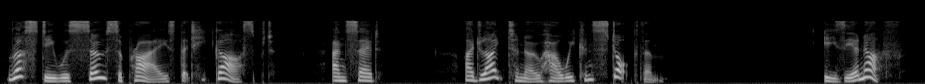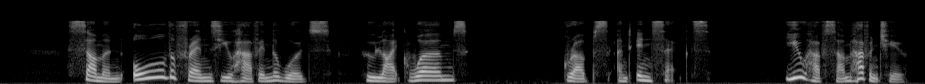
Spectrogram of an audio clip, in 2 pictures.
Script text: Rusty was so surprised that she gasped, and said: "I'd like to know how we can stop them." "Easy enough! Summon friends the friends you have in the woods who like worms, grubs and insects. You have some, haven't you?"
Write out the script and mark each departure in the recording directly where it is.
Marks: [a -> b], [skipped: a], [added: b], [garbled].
Rusty was so surprised that [she -> he] gasped, and said: "I'd like to know how we can stop them." "Easy enough! Summon [friends -> all] the friends you have in the woods who like worms, grubs and insects. You have some, haven't you?"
